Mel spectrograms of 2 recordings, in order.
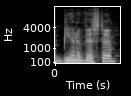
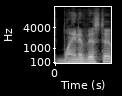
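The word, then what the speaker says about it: Buena Vista: I used to drive from Salt Lake City to Buuna Vista. On a map, you would read it as Buenav Vista, but I know the locals say Buuna, so I'm trying to sound authentic.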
